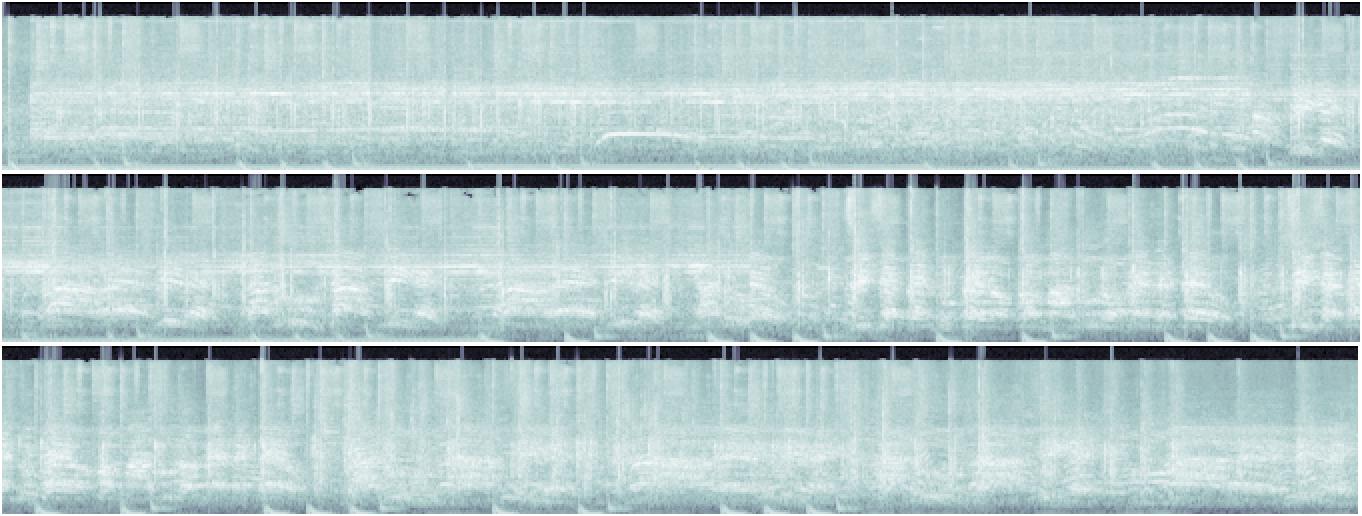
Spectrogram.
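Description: A crowd shouting and chanting, over electronic music with a heavy held bass line for the first half. About halfway in, the bass drops out and a steady low beat of roughly two thumps a second runs under the chanting, fading near the end.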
